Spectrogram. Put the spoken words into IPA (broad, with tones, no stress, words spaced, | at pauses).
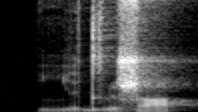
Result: ʎe˨dlʲə˦ʐɑ˦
